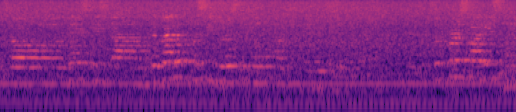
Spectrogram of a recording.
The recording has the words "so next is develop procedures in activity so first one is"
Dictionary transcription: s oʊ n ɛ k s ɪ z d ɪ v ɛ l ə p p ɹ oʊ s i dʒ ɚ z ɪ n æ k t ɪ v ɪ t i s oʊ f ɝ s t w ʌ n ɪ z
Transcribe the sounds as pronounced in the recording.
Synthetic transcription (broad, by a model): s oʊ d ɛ s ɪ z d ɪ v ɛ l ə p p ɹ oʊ s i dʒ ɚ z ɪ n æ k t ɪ ɪ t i s oʊ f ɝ s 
